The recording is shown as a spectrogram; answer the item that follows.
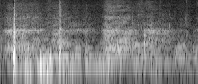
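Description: Climbing on rough stone steps with a handheld camera. A sharp knock comes about a fifth of a second in, then scuffing and a second, smaller knock about half a second later.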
